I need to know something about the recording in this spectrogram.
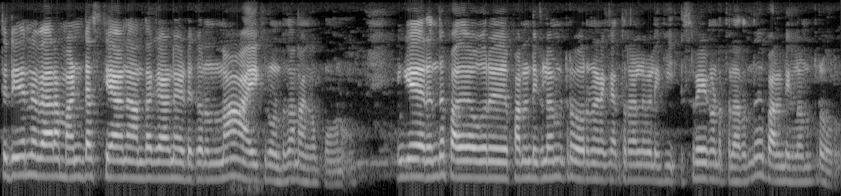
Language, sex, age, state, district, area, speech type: Tamil, female, 30-45, Tamil Nadu, Thoothukudi, urban, spontaneous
